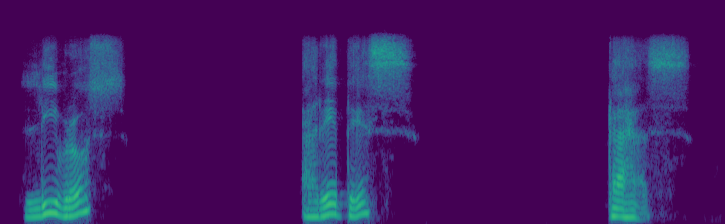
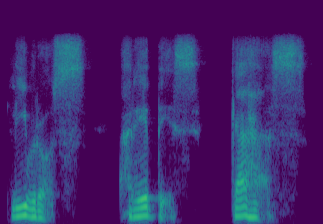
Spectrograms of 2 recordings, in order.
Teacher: en español la S final de las palabras se pronuncia de la misma forma, como un sonido de silbido, como si estuvieras pitándole a alguien. Psst, libros, aretes, cajas.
